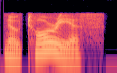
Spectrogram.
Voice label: "notorious", English

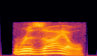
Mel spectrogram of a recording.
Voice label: "resile", English

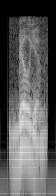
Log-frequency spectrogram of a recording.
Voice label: "billion", English

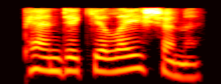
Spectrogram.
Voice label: "pandiculation", English

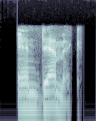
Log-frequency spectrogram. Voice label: "endemic", English

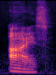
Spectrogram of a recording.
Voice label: "eyes", English

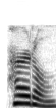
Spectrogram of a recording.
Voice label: "hurdle", English; noun

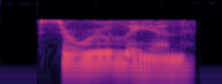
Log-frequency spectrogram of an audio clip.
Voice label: "cerulean", English

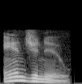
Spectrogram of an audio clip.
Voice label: "ingenue", English

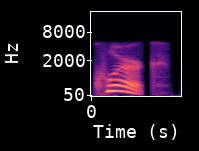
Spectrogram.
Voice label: "quirk", English

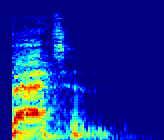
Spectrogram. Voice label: "batten", American English

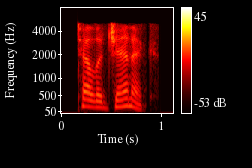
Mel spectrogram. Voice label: "telegenic", English

